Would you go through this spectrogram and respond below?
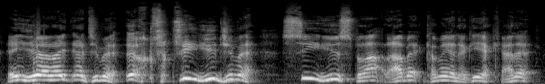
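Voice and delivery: loud, high Scottish banter; exaggerated broad Scottish holler; hammed-up Scottish accent. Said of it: "You could be from Scotland".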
